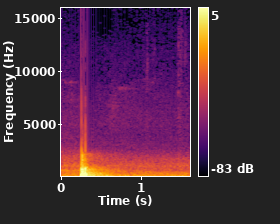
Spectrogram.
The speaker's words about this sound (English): Firework.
